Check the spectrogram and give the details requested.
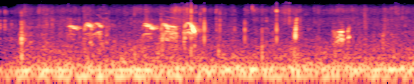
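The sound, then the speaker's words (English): Several high, thin peeps from turkey chicks, all young males not yet old enough for pasture, in a barn, come in small clusters at moderate volume over a steady low hum, with a few faint rustles between calls. “we passed by a barn with turkey chicks who weren't quite old enough for pasture.”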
